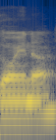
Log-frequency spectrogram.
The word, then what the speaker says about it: Oyonnax: They pronounce the X, but the locals pronounce it as Oyonnax. So they do say the X in the southwest, actually, down here. I can't confirm, but it's definitely a silent X to the locals.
